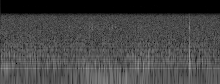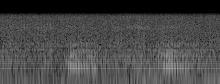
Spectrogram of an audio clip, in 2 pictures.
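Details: Purring domestic cat tracking a trail of raw meat; a low continuous rumble with a faint click at mid-clip and two slightly louder, rougher swells late in the clip.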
